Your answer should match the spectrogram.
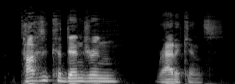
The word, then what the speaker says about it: Toxicodendron radicans: Uh, Toxicodendron radicans.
